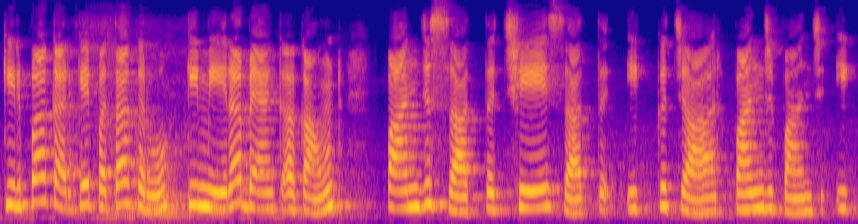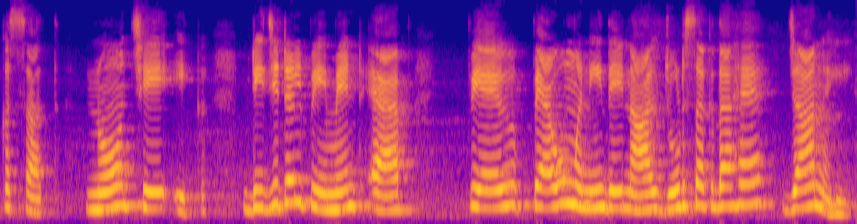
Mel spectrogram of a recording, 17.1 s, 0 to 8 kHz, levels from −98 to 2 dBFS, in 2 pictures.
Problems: none marked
